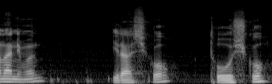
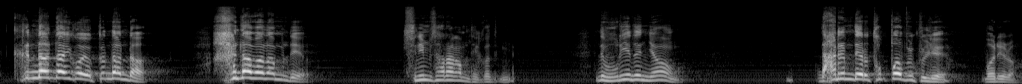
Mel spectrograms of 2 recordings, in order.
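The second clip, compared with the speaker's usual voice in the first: loud, high fervent sermon; full-throated preacher calling out to the pews; preaching at full force; 10 semitones higher, 6 dB louder than usual. Acted. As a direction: drive it home to the congregation.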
